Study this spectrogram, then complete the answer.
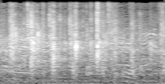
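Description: People in a synagogue clap during a Simchat Torah gathering, a few loose, uneven claps under someone speaking close by and a soft crowd murmur.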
